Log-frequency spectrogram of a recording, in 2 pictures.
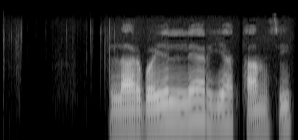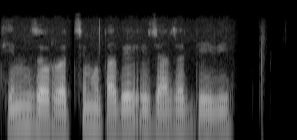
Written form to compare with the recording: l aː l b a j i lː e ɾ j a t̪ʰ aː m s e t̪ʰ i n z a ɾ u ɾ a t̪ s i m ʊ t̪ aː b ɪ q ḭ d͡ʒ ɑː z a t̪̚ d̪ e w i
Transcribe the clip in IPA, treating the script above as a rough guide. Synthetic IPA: l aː ɾ b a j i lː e ɾ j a t̪ʰ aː m s i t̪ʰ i n z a ɾ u ɾ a t̪ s i m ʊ t̪ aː b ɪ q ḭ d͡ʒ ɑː z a t̪̚ d̪ e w i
